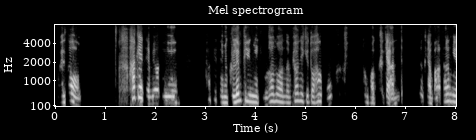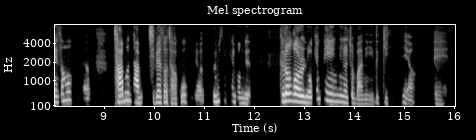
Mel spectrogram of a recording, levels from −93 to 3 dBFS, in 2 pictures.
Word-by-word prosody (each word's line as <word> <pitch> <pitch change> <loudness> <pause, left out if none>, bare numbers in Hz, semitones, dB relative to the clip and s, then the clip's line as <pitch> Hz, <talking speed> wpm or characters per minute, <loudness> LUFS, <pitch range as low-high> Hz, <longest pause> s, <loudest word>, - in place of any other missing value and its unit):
해서 265 +9 +2 1.0
하게 385 0 +7
되면은 325 - 0 0.6
하게 305 -1 -22
되면 210 -1 -2
글램핑을 240 -2 +3
좀 190 - -14
선호하는 235 -5 -3
편이기도 245 -4 -5
하고 255 - -6 0.6
또 - - -19
막 - - -6
그게 - - -2
안되면 - - 0 0.5
그냥 - - -3
마당에서 255 - -2 0.4
그냥 365 0 -12 0.5
잠은 245 +5 +5
잠 205 -2 +6
집에서 210 0 -1
자고 245 +1 -7
그냥 - - -12 0.2
음식 250 +4 -2
해 235 - -8
먹는 190 -1 -6 0.6
그런 270 +2 +7
걸로 225 -6 +7
캠핑을 265 -10 -3
좀 185 - -10
많이 160 0 -8
느끼긴 195 -1 -17 0.3
해요. 155 -7 -11 0.4
네. 155 -3 -20
240 Hz, 270 characters per minute, -20 LUFS, 210-270 Hz, 1.0 s, 하게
